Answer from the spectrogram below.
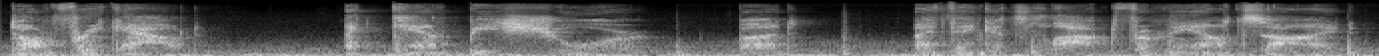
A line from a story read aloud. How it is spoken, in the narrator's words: I whispered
